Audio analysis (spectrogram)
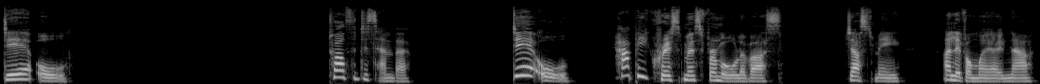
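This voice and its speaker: A woman acts out a young British woman reading her satirical Christmas email in an audiobook. She is brittle and over-bright, leaning on words with sarcastic, arch emphasis. The sound is dry and close. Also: on the low side, dry recording, heavily acted. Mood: falsely cheery. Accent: British English. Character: brittle, falsely cheery young female Christmas-newsletter writer. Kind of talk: satirical audiobook monologue as a round-robin email.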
